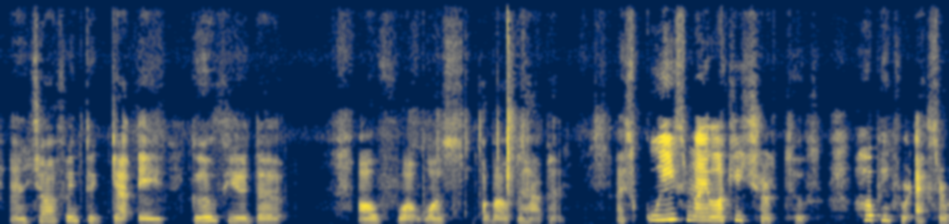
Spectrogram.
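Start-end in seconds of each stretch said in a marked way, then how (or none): none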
